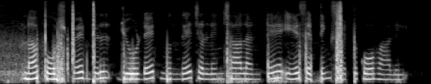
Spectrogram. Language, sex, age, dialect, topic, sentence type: Telugu, female, 18-24, Utterandhra, banking, question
